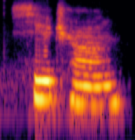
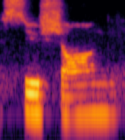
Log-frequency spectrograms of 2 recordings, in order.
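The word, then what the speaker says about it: souchong: have language margin please yeah it's from chinese su chong can i have heart speech please oh it's a noun um are there any alternate pronunciations yeah it can be pronounced su chong soo shong and soo jong si chang um can you repeat the word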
